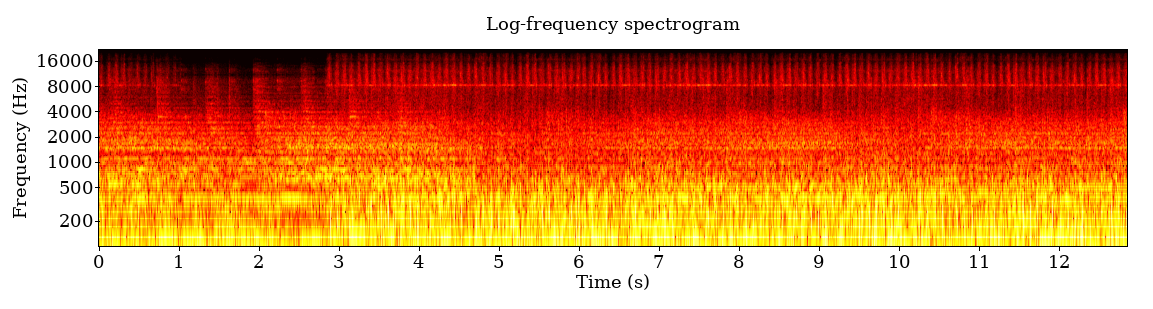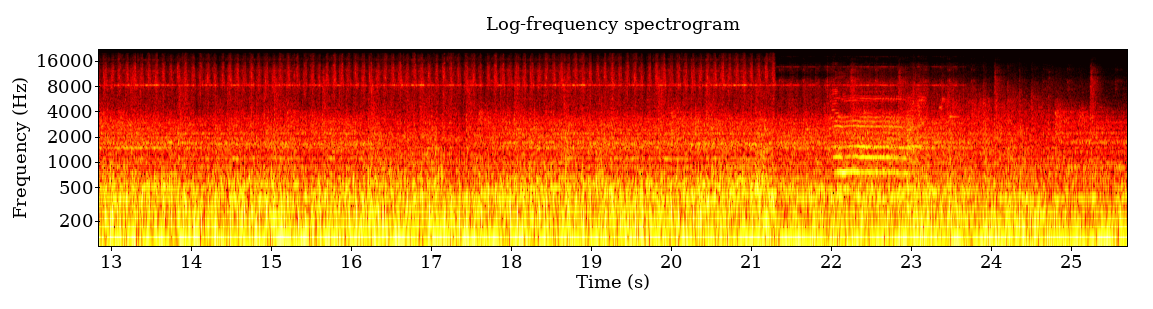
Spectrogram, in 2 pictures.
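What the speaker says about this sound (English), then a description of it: "he's on the helicopter!" A helicopter in a classic action video game thunders steadily and loudly, its dense rotor roar filling the whole stretch without letup and with no talk over it.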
